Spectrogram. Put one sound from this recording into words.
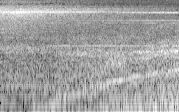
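A train's electric motor whines, rising in pitch as the train pulls away.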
